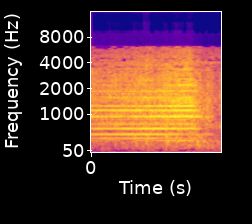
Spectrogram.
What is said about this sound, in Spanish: ¿Es el tren?, preguntó el forastero.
